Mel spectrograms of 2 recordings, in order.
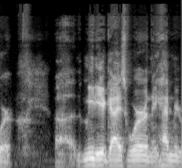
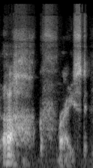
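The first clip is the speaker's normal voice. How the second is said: whispered groan; 6 semitones higher, 8 dB quieter than usual. Retold or imitated. Reacting to the recruiter's news.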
